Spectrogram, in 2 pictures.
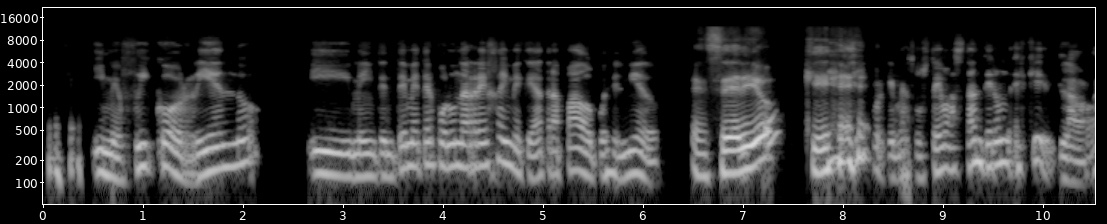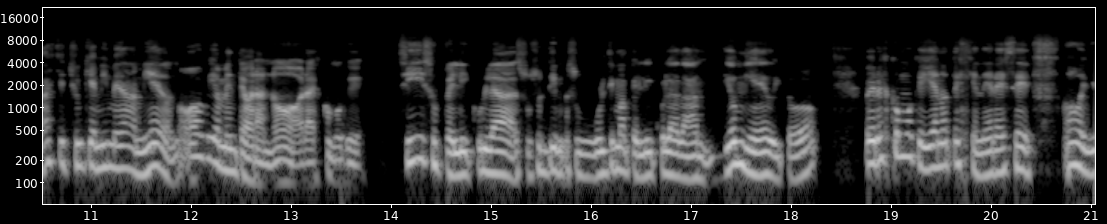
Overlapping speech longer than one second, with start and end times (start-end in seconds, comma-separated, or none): none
